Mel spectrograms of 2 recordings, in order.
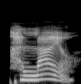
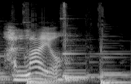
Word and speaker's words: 빨라요: hangle word number 323 Palo again it's Palo this pronounce as a three syllable word the first syllable is pal second syllable is LA and third syllable is Yo pronounce it to me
